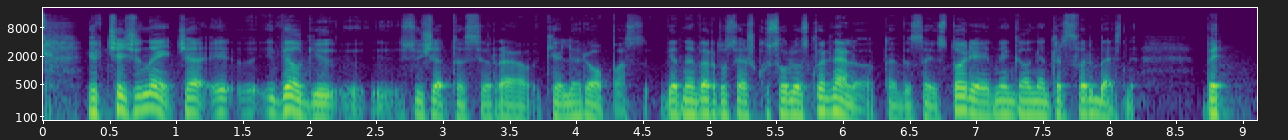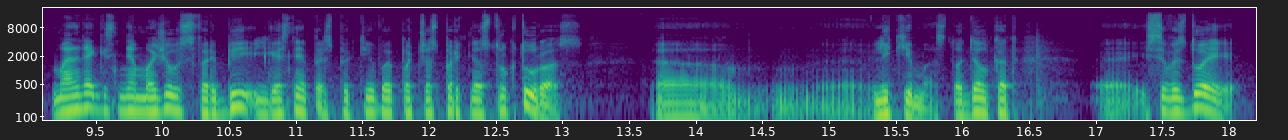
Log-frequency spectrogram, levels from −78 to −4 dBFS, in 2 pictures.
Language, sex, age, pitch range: English, male, 50-69, 105-145 Hz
